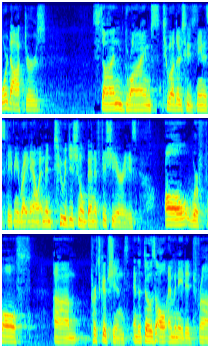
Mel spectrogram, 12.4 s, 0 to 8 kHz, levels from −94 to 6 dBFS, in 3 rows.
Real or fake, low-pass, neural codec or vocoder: real; 7.2 kHz; none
